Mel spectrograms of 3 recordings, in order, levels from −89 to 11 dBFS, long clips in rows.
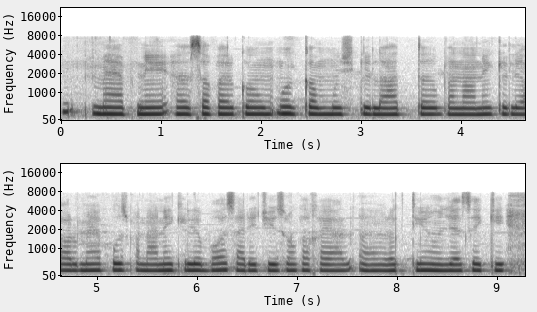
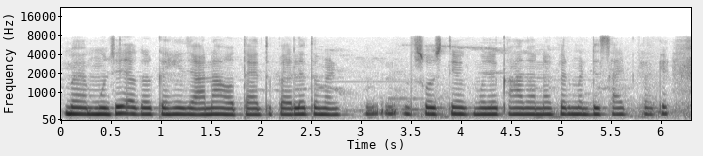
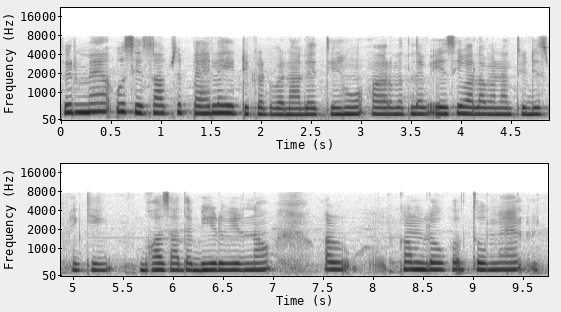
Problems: background sounds at intervals, background conversations at intervals, low volume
